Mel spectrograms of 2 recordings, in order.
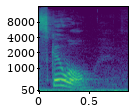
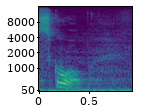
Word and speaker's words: school: my mother would say school has one syllable it's not school it's school. And so we, we kind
